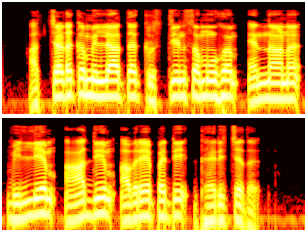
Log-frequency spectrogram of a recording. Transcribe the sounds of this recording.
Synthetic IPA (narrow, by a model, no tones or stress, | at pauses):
ɐt͡ɕːɐɽɐkːɐmilːaːt̪ːɐkrɨst̪jɐnsɐmuːɦɐme̞nːaːɳɨʋiljɐmaːd̪jɐmɐʋɐɾe̞pːɐtːid̪ʱɐɾit͡ɕːɐðɨ̰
